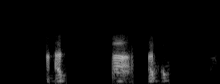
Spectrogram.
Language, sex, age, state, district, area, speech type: Manipuri, male, 45-60, Manipur, Imphal East, rural, conversation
